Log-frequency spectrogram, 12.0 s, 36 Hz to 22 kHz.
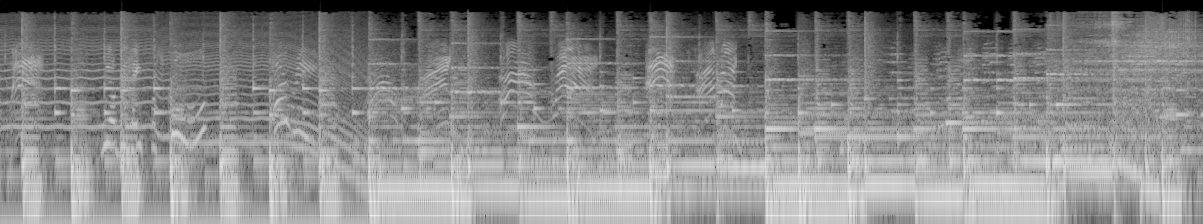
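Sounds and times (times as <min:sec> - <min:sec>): orchestral cartoon music: 0:00.0 - 0:12.0.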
